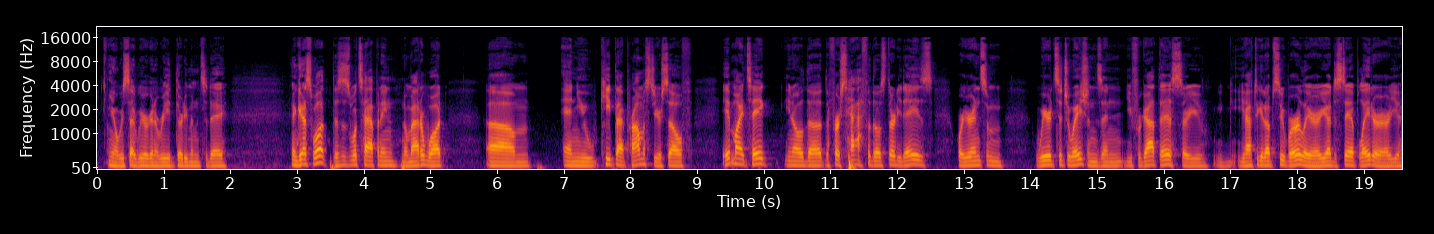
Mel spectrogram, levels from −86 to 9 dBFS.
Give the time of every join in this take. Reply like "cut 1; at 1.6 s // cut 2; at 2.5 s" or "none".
cut 1; at 3.4 s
